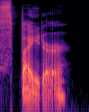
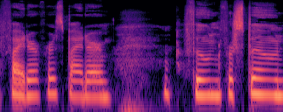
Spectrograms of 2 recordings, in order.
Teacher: they're replacing that SP for F, which is easier to say · Shown in: second take · Term: coalescence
